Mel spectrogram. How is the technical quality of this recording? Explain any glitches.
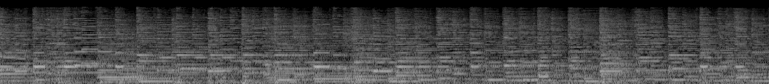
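No glitches are audible anywhere in the recording, so there is nothing to explain.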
